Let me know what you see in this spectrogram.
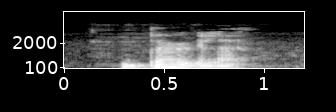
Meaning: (noun) A person who breaks in to premises with the intent of committing a crime, usually theft; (verb) To commit burglary
- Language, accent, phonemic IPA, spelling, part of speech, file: English, Southern England, /ˈbɜːɡlə(ɹ)/, burglar, noun / verb, LL-Q1860 (eng)-burglar.wav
